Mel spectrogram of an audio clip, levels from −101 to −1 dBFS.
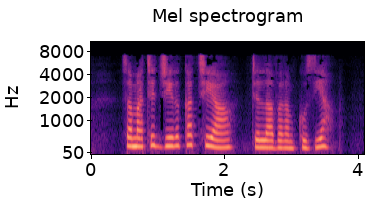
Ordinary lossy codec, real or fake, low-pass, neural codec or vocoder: MP3, 32 kbps; fake; 7.2 kHz; codec, 16 kHz, 0.2 kbps, FocalCodec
